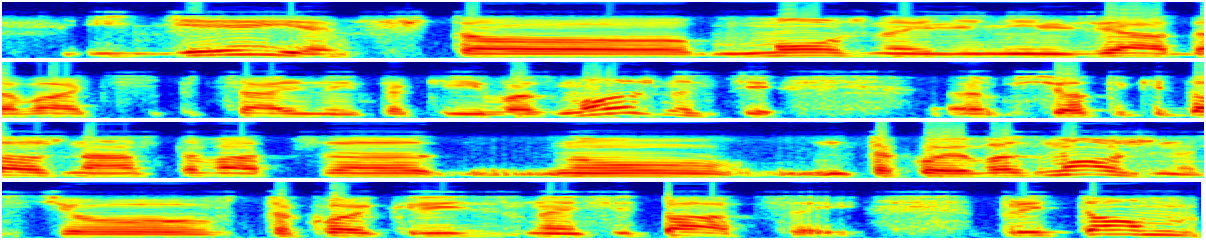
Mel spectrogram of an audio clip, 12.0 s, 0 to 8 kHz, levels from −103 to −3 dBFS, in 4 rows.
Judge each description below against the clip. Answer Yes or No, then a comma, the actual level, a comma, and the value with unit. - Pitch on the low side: No, medium, 145 Hz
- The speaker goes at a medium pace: No, slow, 105 wpm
